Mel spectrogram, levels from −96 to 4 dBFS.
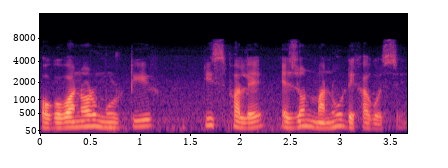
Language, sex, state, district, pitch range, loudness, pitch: Assamese, male, Assam, Kamrup Metropolitan, 120-150 Hz, -22 LUFS, 130 Hz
